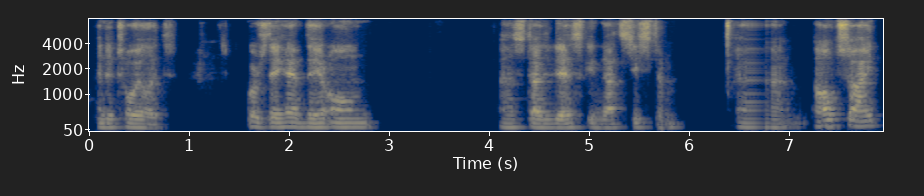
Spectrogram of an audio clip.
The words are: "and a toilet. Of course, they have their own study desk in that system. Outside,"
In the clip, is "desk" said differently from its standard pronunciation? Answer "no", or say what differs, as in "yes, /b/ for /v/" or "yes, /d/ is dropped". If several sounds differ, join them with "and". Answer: no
